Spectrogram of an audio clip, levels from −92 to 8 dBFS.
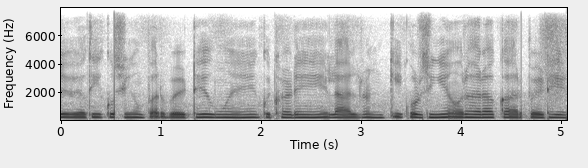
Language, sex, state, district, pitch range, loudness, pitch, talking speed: Hindi, female, Jharkhand, Jamtara, 200-215 Hz, -18 LUFS, 205 Hz, 215 wpm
